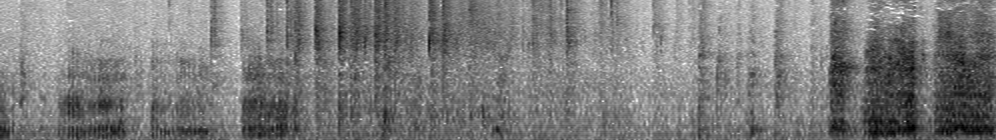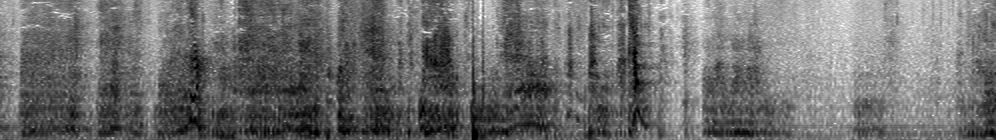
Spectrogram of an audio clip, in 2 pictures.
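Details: Shih Poo, a shih tzu and mini poodle cross, growling in rough, throaty bursts that come in irregular runs over twenty seconds, some drawn out and some short and snorting, separated by brief quiet pauses.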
